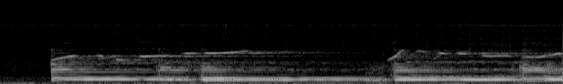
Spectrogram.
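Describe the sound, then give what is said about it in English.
A whistled pop melody rings out loud and clear over music, holding sustained notes that shift pitch in a few distinct steps. No one speaks. “They totally had the whistle shit in their shit too, right?”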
